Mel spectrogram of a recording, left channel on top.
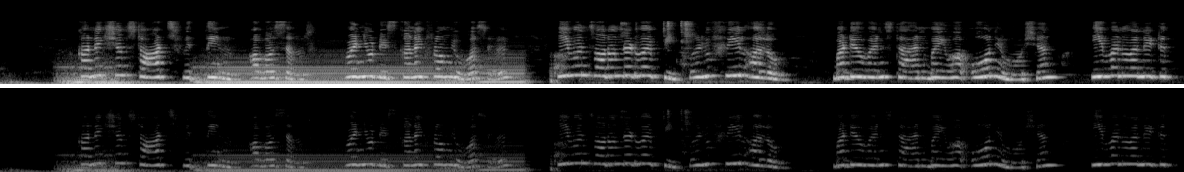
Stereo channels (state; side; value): quieter; right; 19.7 dB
